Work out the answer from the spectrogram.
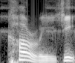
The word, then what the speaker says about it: courage: 우리가 어떤 사람이 용기가 있다 그럴 때 용기 courage 이렇게 말을 하죠. 앞에 있는 COU 그러면 call 뒤에 있는 R-A-G-E 그러면 rage, rage 그래서 courage, courage, courage 이렇게 읽고요.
